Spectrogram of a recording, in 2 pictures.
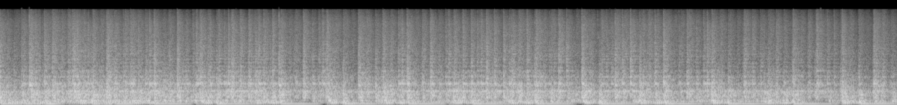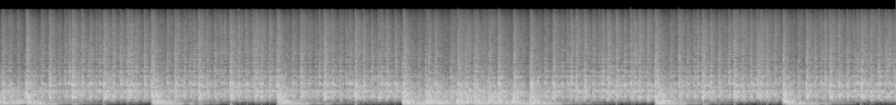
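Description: Percussion-heavy music with rapid drum rolls over a deep bass layer. The bass drops out and comes back several times in the second half.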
